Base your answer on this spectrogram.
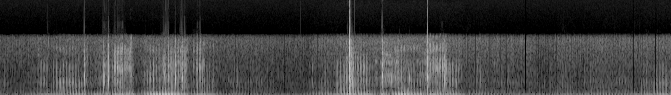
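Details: Affectionate indoor cat purring while rubbing its nose and chin against a camera lens, a low rumbling purr broken by wet snorts and sharp sniffing clicks around the middle.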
